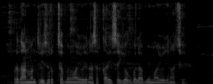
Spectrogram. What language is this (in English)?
Maithili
